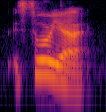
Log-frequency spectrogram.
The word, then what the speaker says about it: Surya: I think it was Surya. It was kind of more like pronounced like Sonya, but it was sorry. It was an R.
